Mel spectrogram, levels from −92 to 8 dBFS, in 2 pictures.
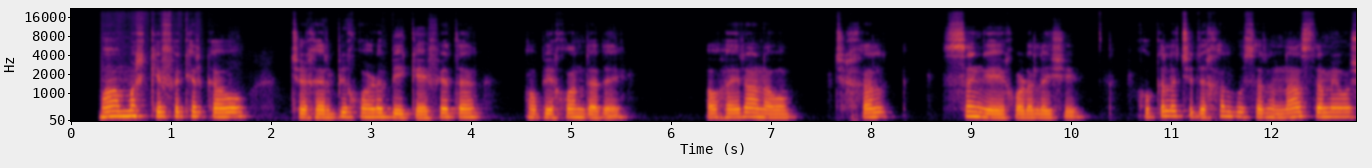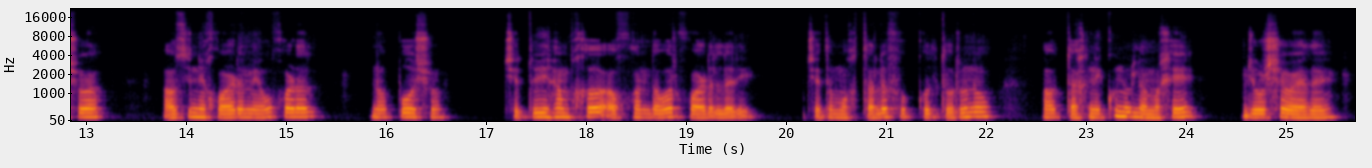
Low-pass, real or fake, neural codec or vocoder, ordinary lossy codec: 19.8 kHz; real; none; none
